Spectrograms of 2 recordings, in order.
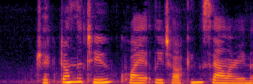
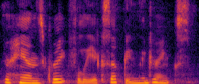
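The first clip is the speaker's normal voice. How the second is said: usual speaking voice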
